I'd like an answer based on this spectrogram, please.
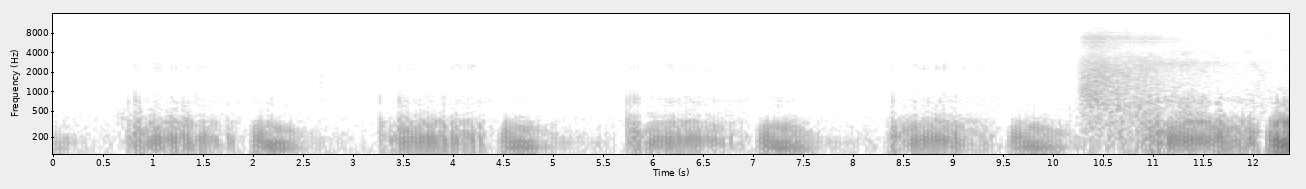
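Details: Cat purring with hiccups: low rumbling phrases, each cut by a sharp hiccup click about every 1.2 seconds, with a rushing noise swelling over the final two seconds.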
